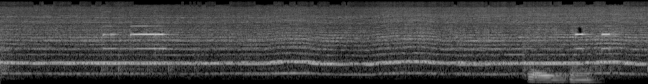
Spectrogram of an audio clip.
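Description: A toy nano quadcopter hovers with a steady high-pitched motor whine that wavers slightly as throttle shifts, close and continuous while someone talks briefly near the end.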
